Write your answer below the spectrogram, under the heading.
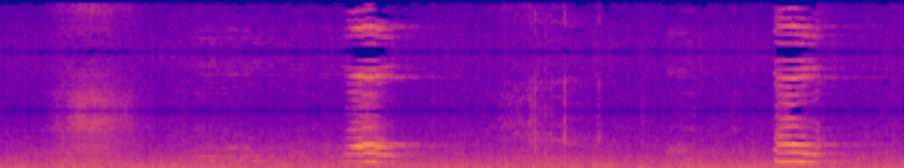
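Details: Female cat in labour, indoors, lets out two brief, tonal meows about three seconds apart, each short and slightly descending, with a constant faint high-pitched hum in the room.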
